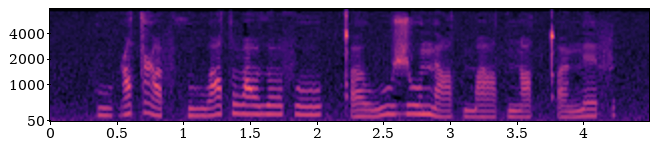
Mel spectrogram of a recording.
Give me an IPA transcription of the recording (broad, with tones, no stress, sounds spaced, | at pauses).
k uː˩ ɡʷ i˥ tˤ ɣ o˩ f θ uː˩ w i˥ tˤ β o˥ ðˤ u˥ f o˥ | qʼ oː˩ β u˥ ʒ o˥ n aː˩ tˤ m aː˩ tˤ ɲ a˩ tˤ qʼ ɵ˩ ŋ ɛ˥ f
